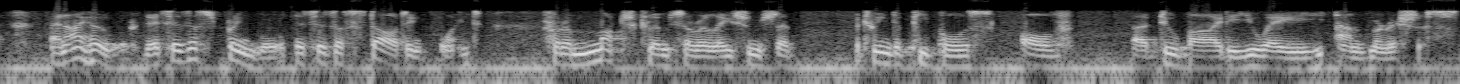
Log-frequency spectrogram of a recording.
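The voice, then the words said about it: British-sounding accent. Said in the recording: “got a better British accent than myself”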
